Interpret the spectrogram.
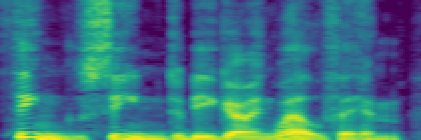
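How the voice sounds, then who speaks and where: A man voicing a brisk, assured detective who explains his deductions precisely and with authority, as audiobook dialogue. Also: fairly low pitch, huge pitch swings, gravelly, husky, no room sound, clean studio sound, full character voice. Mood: assured, explanatory.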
